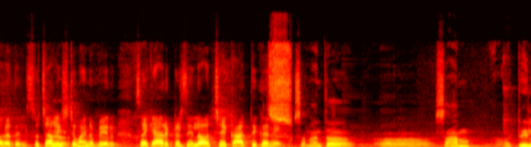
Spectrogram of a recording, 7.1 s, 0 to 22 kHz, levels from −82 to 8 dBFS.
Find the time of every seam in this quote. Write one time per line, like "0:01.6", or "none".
0:03.8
